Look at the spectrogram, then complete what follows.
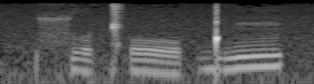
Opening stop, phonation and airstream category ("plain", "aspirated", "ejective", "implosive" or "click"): click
